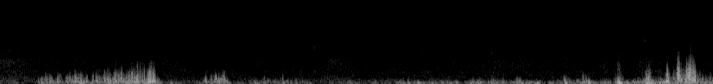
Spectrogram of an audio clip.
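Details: Sleeping horse snoring: low, rough, breathy rumbles in irregular bursts, a longer fluttering snore early on, then softer snuffling and short rasping puffs toward the end, with faint rustling in the background.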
